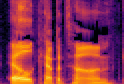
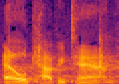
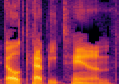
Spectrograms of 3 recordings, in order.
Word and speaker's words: El Capitan: Why did I say it that way? El Capitan. Now I don't know how to pronounce it properly. El Capitan. Anybody? Craig? – OS 10 El Capitan. – Okay, El Capitan.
